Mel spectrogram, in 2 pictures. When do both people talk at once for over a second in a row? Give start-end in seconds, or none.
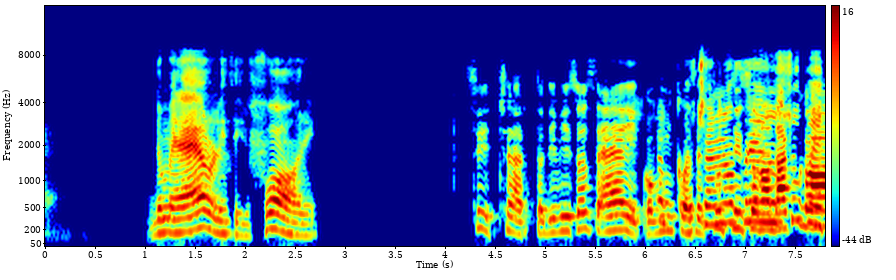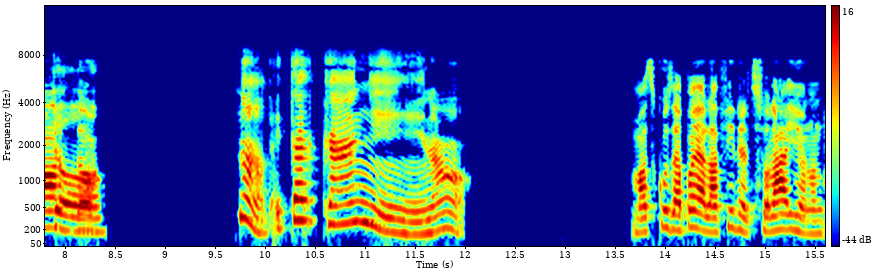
6.2-8.4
